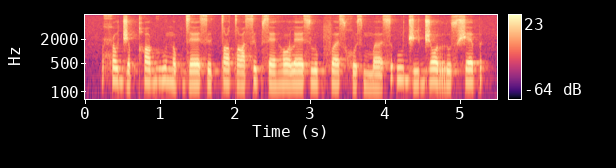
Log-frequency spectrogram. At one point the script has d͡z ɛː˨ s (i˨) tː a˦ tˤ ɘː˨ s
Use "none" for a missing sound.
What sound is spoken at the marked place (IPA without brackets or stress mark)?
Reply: ɨ˨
